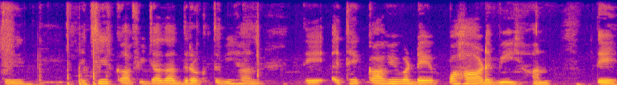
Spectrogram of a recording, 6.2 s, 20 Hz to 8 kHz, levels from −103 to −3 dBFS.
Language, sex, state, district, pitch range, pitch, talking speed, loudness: Punjabi, male, Punjab, Kapurthala, 155-170 Hz, 160 Hz, 135 wpm, -20 LUFS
